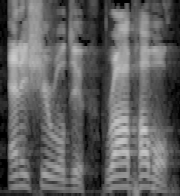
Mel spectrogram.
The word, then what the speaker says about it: Huebel: Rob Hubble. – Hubble. – It's spelled H-U-E-B-E-L. – Right, okay.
